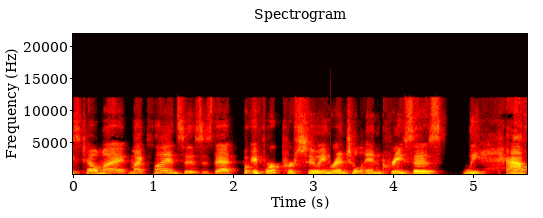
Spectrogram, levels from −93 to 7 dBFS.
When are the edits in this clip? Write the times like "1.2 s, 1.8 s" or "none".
2.2 s, 3.2 s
